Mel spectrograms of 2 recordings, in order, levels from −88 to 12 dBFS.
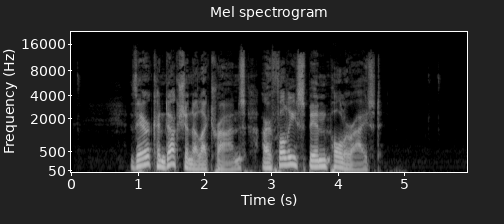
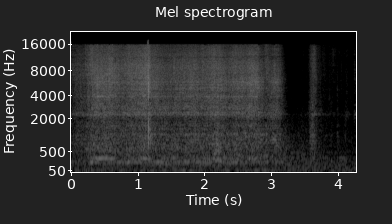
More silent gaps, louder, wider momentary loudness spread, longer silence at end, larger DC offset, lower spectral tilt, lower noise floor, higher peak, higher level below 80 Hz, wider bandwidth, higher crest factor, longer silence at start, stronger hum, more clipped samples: neither; first, -21 LUFS vs -37 LUFS; second, 11 LU vs 18 LU; first, 1.35 s vs 0 s; neither; first, -6 dB/octave vs 1.5 dB/octave; first, -71 dBFS vs -65 dBFS; first, -8 dBFS vs -12 dBFS; first, -40 dBFS vs -74 dBFS; second, 14 kHz vs 16 kHz; second, 16 dB vs 30 dB; first, 0.9 s vs 0 s; neither; neither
